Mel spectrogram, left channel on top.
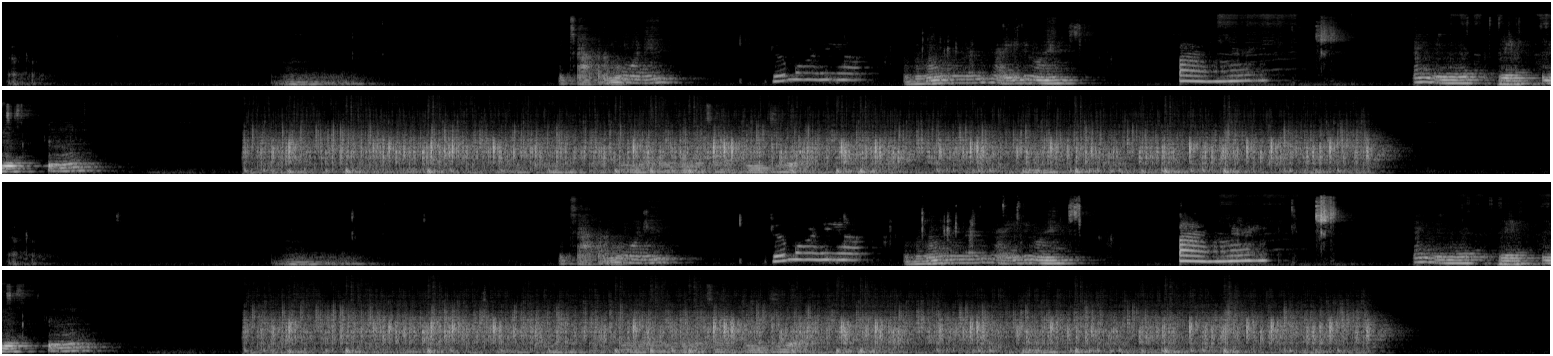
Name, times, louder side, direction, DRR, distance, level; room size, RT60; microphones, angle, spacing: voice 1, 2.7-3.7 12.1-12.8 14.5-14.7 14.9-15.4 17.3-17.4 19.1-20.2 25.6-27.6, equal, 60° left, 3.2 m, -43 dB
voice 2, 5.7-6.6 9.0-10.6 14.1-14.7 15.0-15.7 15.9-16.3 20.5-23.5, left 2 dB, 35° left, 4.3 m, -31 dB
voice 3, 7.7-8.6 10.7-10.8 11.8-12.7 13.1-13.3 22.6-22.7, right 6 dB, 75° right, 0.6 m, -29 dB
sound 1, 17.9-29.2, left 1 dB, 10° left, 2.8 m, -30 dB
30.0 x 12.5 x 3.2 m
head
